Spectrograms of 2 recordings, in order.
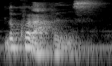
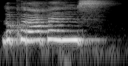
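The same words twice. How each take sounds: First: Said in the usual way. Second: High, loud exclamation; exclaimed. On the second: Shown as a demonstration. Telling viewers about chaos, high exclaiming. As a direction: sell the shock up high. Repeated for effect.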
